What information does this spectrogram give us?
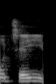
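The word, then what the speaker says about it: Auger: 세 번째 커뮤니케이션 과정입니다 발음을 잘해야 되는데요 오거가 아니고 oj 리컴비네이션이라고 하면 됩니다 oj 리커미네이션인데요 이건 뭐냐면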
